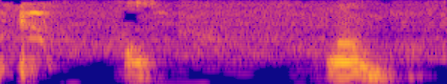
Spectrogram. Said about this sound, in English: I was coughing, I apologize.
